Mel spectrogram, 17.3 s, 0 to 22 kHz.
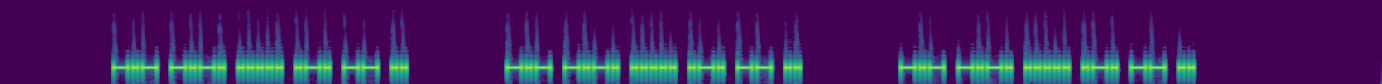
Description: Morse code, heard as a keyed tone, about 21 wpm, 700 Hz. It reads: KC5RMI KC5RMI KC5RMI
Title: USA Call Signs - 6 Characters - Repeated 3x - 20wpm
